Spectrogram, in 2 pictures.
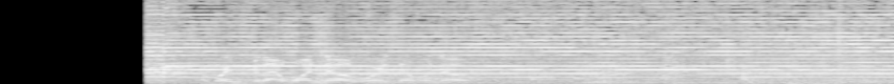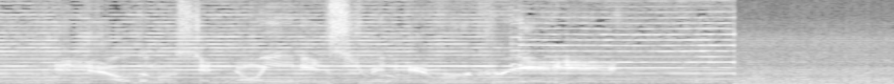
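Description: A bagpipe plays a steady droning tune.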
